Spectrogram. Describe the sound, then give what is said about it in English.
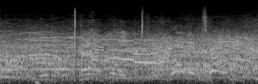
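Open-hand slaps in a wrestling match land on a wrestler whose arms are held back across the ropes. Three sharp, brief cracks come at even intervals over a constant crowd roar, with voices talking underneath. “That sound you heard was Flair slapping Sting. The Andersons are holding his arms back across the ropes. And Sting is getting slapped.”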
